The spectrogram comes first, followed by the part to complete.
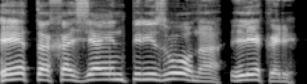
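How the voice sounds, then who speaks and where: A defiant teenage boy who snaps off sharp, cutting remarks, read by a man. The voice sits high but stays mellow, and the recording is close and dry. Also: slow, clean tone, no room sound.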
